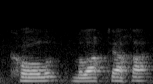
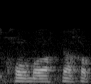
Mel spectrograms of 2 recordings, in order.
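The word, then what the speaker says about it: כל מלאכתך: difference, but you have Kol Malachtecha and Chol Malachtecha. So the way we pronounce it out loud is Chol Malachtecha for Tam Elyon.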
